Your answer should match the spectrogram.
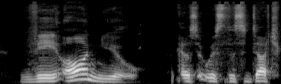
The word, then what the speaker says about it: VNU: And the joke was that the way you pronounce VNU was V on you, because it was this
